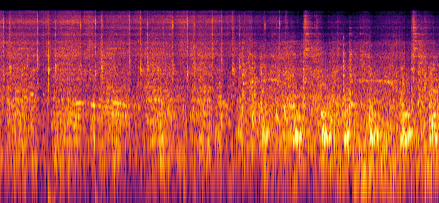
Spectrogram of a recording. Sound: train chugging

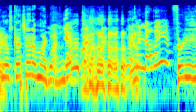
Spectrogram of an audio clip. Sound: laughing

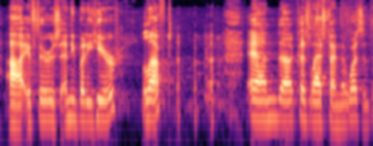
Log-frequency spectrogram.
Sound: laughs

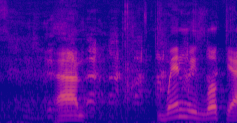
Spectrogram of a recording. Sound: audience laughing

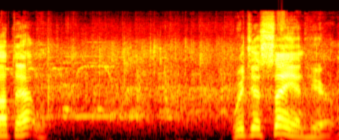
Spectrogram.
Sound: audience applauding and cheering

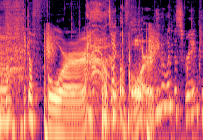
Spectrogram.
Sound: laughs

